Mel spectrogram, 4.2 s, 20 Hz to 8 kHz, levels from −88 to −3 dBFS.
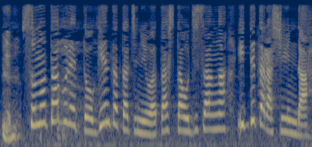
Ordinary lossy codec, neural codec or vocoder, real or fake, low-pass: none; none; real; 7.2 kHz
